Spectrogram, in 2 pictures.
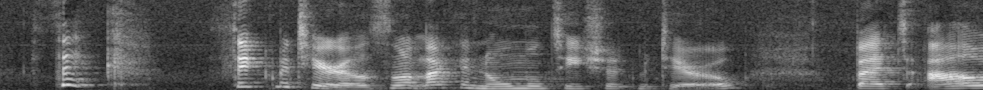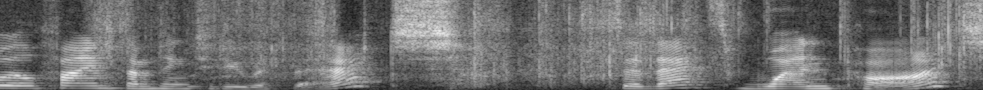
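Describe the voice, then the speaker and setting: A woman speaks at a very slow pace in a medium pitch, with ordinary pitch variation. Noticeable background noise is present. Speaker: YouTuber. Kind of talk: unboxing haul video. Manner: casual, chatty with hesitations.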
